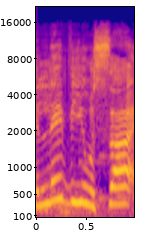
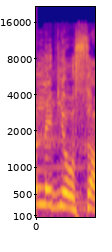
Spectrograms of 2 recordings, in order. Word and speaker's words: Leviosa: C'est Leviosa et pas Leviosa.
